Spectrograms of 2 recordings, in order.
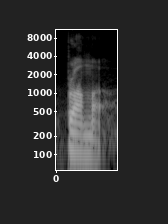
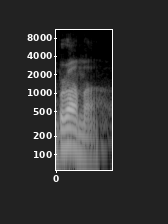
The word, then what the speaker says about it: Brahma: But we also call him Brahma. But in pronunciation, the H is not pronounced.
